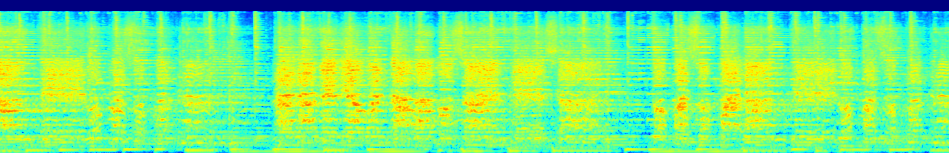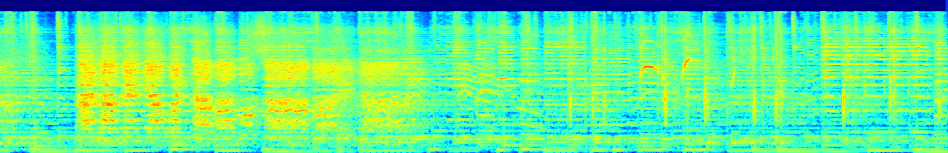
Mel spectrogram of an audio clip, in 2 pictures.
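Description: Canarian folk music from a large plucked-string rondalla of guitars and laúdes over a steady double-bass line, with many voices singing together in phrases a few seconds long. Near the end the singing drops away and the instruments carry on alone.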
